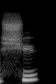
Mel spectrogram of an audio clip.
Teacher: il y a des contractions très fréquentes à l'oral, comme chu pour je suis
